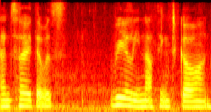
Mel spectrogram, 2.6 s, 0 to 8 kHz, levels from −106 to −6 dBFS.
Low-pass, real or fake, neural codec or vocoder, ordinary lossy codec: 7.2 kHz; real; none; AAC, 48 kbps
